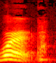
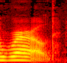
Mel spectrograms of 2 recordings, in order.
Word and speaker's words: world: 都发不好这个字，为什么呢？因为它有一个二这个卷舌音，加上这个呃这个翘舌音哦，所以呢，大家就是在发音上就是常会念错，会念成 word。其实呢，你注注意听一下，其实应该是 world，world，OK，而不是 word。 To live is the rarest thing in the world.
